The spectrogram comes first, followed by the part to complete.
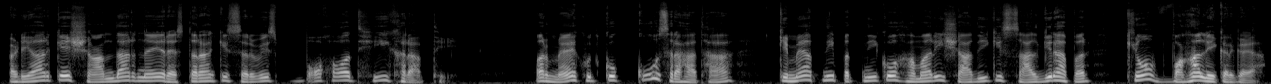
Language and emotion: Hindi, sad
